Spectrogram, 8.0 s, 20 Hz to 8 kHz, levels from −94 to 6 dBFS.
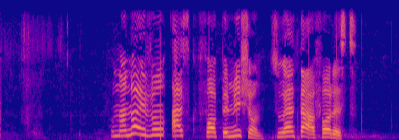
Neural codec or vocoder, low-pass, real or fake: none; 7.2 kHz; real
